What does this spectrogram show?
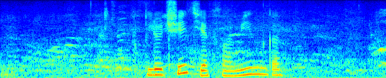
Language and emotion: Russian, neutral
